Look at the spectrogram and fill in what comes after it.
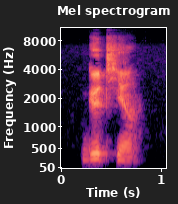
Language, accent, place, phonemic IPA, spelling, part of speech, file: French, France, Lyon, /ɡø.tjɛ̃/, goethien, adjective, LL-Q150 (fra)-goethien.wav
- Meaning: Goethean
